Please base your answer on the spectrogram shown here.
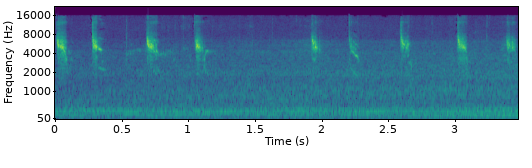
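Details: Several sparrows at a Tenmangu shrine in February 2020 give short, high chirps at an uneven pace, roughly two or three a second, over a steady low hum of traffic.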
